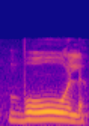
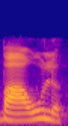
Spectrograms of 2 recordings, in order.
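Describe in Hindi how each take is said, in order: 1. स्वर 'oh' जैसा सुनाई देता है। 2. स्वर 'aw' जैसा सुनाई देता है। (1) "it's bowl" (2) "It's not baul"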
